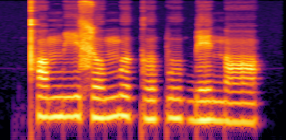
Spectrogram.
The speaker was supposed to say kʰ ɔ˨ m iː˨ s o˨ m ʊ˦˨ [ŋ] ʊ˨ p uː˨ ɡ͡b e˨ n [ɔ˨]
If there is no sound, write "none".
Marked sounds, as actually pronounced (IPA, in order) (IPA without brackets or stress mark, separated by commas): k, ɔ˨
